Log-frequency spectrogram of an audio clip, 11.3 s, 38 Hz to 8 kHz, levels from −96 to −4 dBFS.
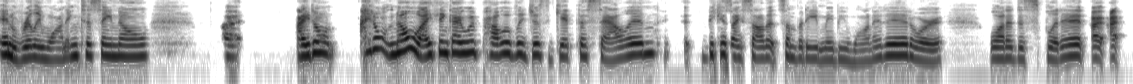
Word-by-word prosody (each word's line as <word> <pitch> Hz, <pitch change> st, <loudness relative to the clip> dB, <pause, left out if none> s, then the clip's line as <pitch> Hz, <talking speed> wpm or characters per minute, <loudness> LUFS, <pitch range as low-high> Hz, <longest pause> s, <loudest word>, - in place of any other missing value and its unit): and 240 Hz, -7 st, +6 dB
really 205 Hz, 0 st, +2 dB
wanting 185 Hz, +4 st, -3 dB
to 240 Hz, 0 st, -1 dB
say 235 Hz, -1 st, 0 dB
"no," 225 Hz, 0 st, -1 dB, 0.8 s
uh, 220 Hz, -1 st, -2 dB, 0.6 s
I 225 Hz, +1 st, +8 dB
don't 275 Hz, -2 st, +3 dB, 0.2 s
I 290 Hz, -, +3 dB
don't 355 Hz, -8 st, +2 dB
know, 320 Hz, +7 st, +7 dB
I 235 Hz, +1 st, +6 dB
think 280 Hz, +1 st, +2 dB
I 270 Hz, -, +6 dB
would 275 Hz, 0 st, +2 dB
probably 255 Hz, +1 st, +1 dB
just 240 Hz, -6 st, -2 dB
get 225 Hz, +1 st, -5 dB
the 230 Hz, -, -3 dB
salad, 235 Hz, +7 st, 0 dB, 0.2 s
eh, -, -, -13 dB, 0.2 s
because 250 Hz, +2 st, -2 dB
I 220 Hz, -, -1 dB
saw 200 Hz, 0 st, -4 dB
that -, -, -5 dB
somebody 200 Hz, -3 st, -6 dB
maybe 180 Hz, +1 st, -9 dB
wanted 170 Hz, +6 st, -10 dB
it 240 Hz, 0 st, +4 dB
or 170 Hz, -4 st, -2 dB, 0.5 s
wanted 195 Hz, 0 st, -3 dB
to 190 Hz, -, -7 dB
split 185 Hz, +1 st, -6 dB
it. 230 Hz, +1 st, +1 dB
I 205 Hz, -, +2 dB
I 215 Hz, -, +5 dB
225 Hz, 195 wpm, -22 LUFS, 195-250 Hz, 0.8 s, I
